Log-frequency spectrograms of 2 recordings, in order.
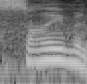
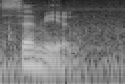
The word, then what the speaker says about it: Simon: Oh, it's pronounced Simon, is it? I was saying Semyon.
